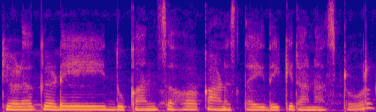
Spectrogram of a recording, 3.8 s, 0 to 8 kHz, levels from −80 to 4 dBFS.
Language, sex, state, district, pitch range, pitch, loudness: Kannada, female, Karnataka, Bidar, 195-215 Hz, 205 Hz, -17 LUFS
